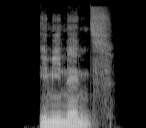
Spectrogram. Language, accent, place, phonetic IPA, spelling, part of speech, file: German, Germany, Berlin, [emiˈnɛnt͡s], Eminenz, noun, De-Eminenz.ogg
- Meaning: 1. eminence 2. Eminence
